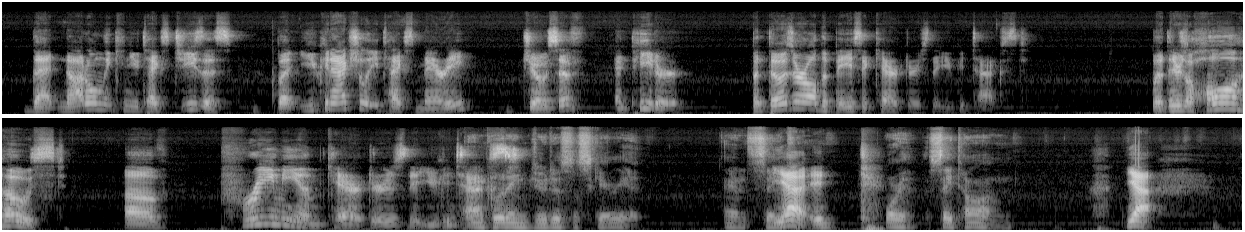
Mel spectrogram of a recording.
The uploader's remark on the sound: the audio is a little wonky on this one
